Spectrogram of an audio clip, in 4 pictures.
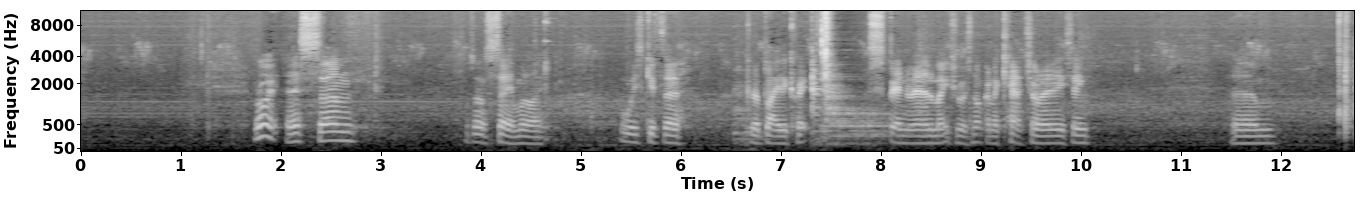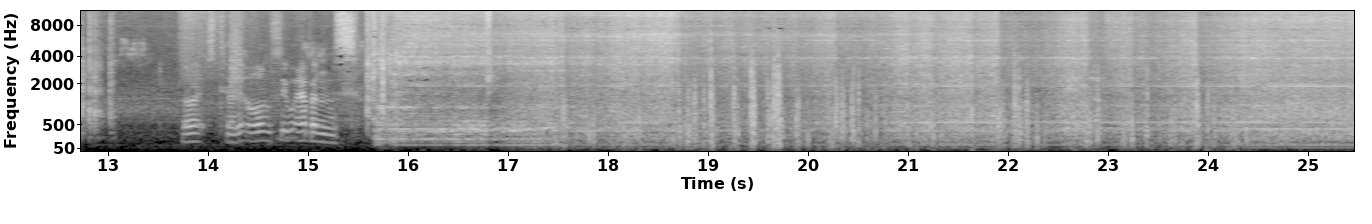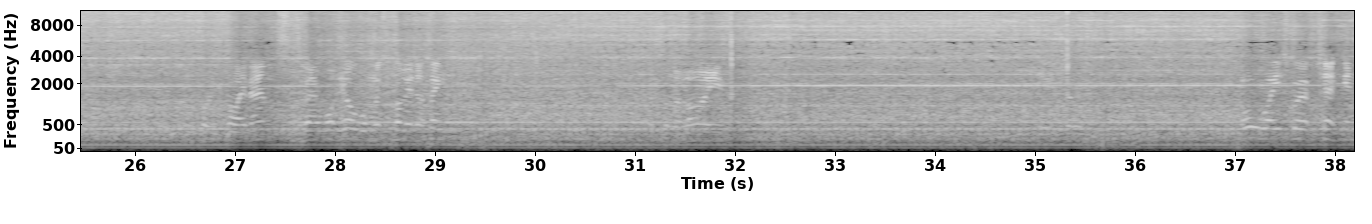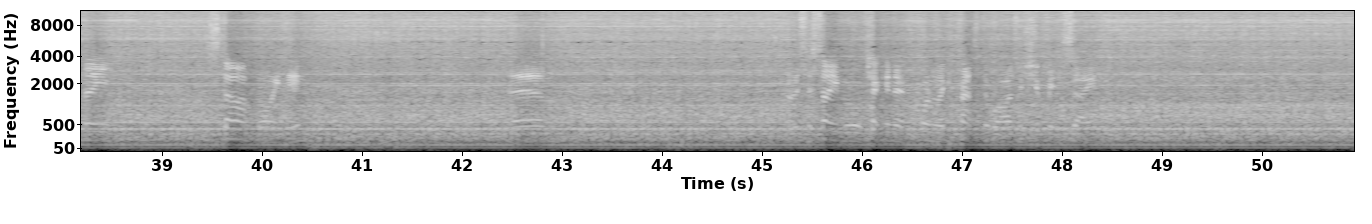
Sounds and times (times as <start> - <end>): Speech: 1.7 - 2.8, 3.8 - 4.7, 5.4 - 10.1, 11.5 - 12.0, 13.7 - 15.6, 22.6 - 23.0, 26.6 - 29.2, 31.2 - 32.0, 35.0 - 35.6, 37.0 - 38.6, 39.4 - 40.5, 42.4 - 43.0, 45.2 - 48.5
Mechanical fan: 13.1 - 50.9.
